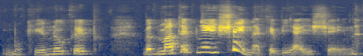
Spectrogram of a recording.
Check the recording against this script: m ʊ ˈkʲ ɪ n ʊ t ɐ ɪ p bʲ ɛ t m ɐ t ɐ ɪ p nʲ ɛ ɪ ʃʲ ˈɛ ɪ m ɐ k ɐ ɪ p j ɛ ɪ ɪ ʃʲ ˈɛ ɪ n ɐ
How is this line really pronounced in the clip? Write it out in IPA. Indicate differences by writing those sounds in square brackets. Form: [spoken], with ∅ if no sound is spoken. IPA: m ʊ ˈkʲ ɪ n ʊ [k] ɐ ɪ p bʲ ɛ t m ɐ t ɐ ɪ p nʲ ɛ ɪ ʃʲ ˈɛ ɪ [n] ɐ k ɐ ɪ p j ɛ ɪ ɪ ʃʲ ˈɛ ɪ n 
